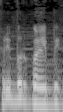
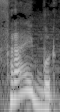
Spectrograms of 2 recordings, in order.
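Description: First: The first syllable sounds like 'free'. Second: The first syllable sounds like 'fry'. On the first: The speaker calls it wrong. "γιατί τη λέμε Φρίμπουργκ" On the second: The speaker calls it right. "το Φράιμπουργκ είναι κανονικά"

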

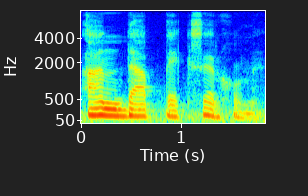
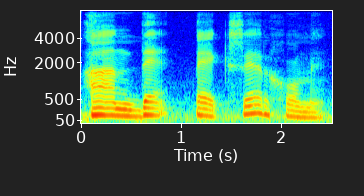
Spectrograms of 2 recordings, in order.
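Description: First: The vowel after 'ant' is an a sound. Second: The vowel after 'ant' is an e sound. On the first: The speaker calls it wrong. "και όχι ανταπεξέρχομαι" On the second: The speaker calls it right. "Το επαναλαμβάνω και το τονίζω προφέροντας μια-μια τις συλλαβές του"

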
